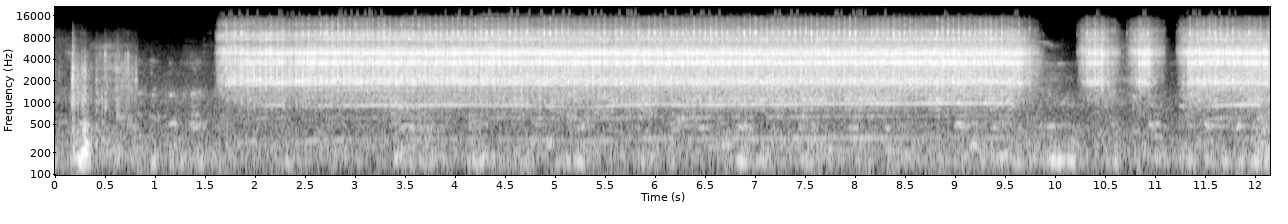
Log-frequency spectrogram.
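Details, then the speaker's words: Tyco Power Torque motor in a Midnight Special locomotive on test after gluing: small motor whirs at a steady high pitch with a light click three to four times a second, traced to a cracked gear. "it's working but I'm hearing a clicking noise let me see what's up with that that okay the clicking noise must be coming from this gear"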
